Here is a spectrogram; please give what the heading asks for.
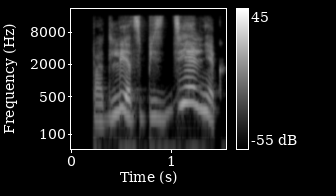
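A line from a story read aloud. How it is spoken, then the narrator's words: Yelling. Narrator (Russian): заорал Бенвенуто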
